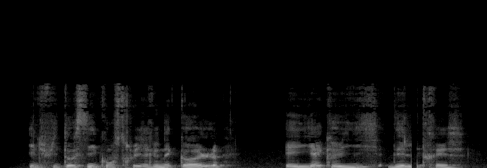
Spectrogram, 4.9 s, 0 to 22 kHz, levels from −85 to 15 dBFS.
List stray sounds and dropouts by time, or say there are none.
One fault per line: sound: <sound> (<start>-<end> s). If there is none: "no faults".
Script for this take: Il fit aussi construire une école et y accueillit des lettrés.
sound: dropout (4.1-4.2 s)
